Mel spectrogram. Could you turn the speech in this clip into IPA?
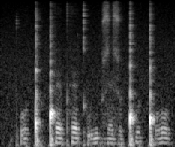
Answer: pʼ o˨˩˦ ǃ ṳ˧˩ ǃʰ ɛ˧˩ pʰ ɛ˧˩ kʼ u˨˩˦ ɲ o̤˧ z ɛ˧˩ z ʊ˨˩˦ ǃʰ ʊ˦˥ ǃʰ o˧˥˧

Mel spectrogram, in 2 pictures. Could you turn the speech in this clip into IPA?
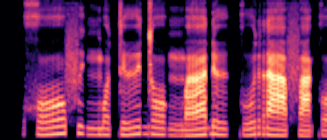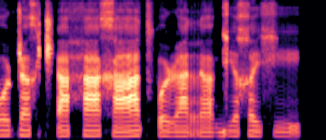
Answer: x oː f i ŋ͡m o t ɨː d oː ŋ͡m ɐː ɗ ɨː k u r aː f a k oː ʈ ɐ x t͡ʃʼ a h aː x aː t͡sʼ o ɭ a r ɐː ɡ i χ i x i

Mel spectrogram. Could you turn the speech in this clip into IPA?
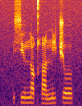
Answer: sʲ u˥ n u˦ qʰ e˦ n i˥ t͡ʃ o˥

